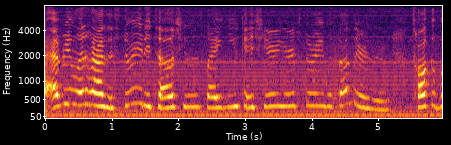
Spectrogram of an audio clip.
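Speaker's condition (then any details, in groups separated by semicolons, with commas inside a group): Cerebral palsy; spastic left hemiplegia, left side partially paralyzed; transfers independently after therapy, gait affected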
